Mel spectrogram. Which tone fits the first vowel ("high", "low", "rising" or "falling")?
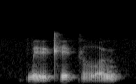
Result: low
